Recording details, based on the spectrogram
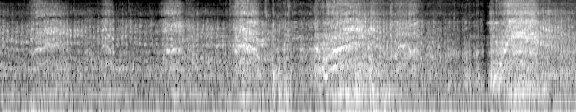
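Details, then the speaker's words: Traxxas Maxx RC truck flipped over with the motor blipped: raspy, gritty grinding bursts that rise and fall, worsening during track use, traced to a failed cush drive; replaced the cush drive housing, damper and bearings. "I was hearing a lot of gear noises, and I kind of wanted to show you guys what I'm hearing."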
